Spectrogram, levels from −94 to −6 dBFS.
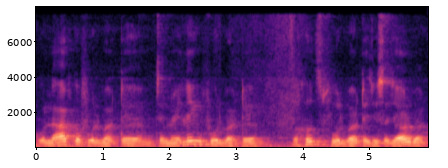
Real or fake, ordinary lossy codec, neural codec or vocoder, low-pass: real; none; none; none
